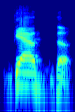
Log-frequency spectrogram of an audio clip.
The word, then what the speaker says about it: gather: Đây đọc là gather. Âm the. Nghĩa là mình thè cái lưỡi ra giữa hai răng và mình rung cái cổ họng.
